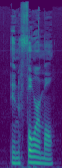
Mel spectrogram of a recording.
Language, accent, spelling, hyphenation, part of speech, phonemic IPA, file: English, US, informal, in‧for‧mal, adjective, /ɪnˈfɔɹ.m(ə)l/, En-us-informal.ogg
- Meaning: 1. Not formal or ceremonious 2. Not in accord with the usual regulations 3. Suited for everyday use 4. Reflecting everyday, non-ceremonious usage 5. Not organized; not structured or planned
